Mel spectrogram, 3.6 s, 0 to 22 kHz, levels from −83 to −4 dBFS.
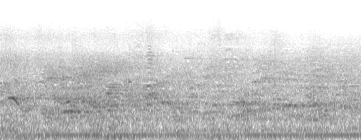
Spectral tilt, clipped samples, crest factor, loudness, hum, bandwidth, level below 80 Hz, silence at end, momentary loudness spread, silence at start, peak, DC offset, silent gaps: -4 dB/octave; under 0.1%; 16 dB; -40 LUFS; none; 16.5 kHz; -54 dBFS; 0 s; 5 LU; 0 s; -24 dBFS; under 0.1%; none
